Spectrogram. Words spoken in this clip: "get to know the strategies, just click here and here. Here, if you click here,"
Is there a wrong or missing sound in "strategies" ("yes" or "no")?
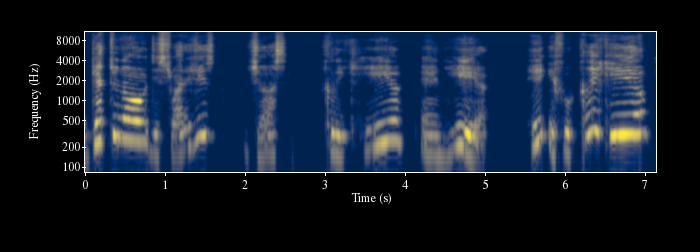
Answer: no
